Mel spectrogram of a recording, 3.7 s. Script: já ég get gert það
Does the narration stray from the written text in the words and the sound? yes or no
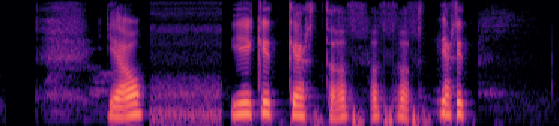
yes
